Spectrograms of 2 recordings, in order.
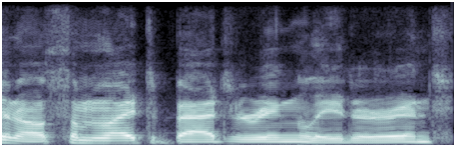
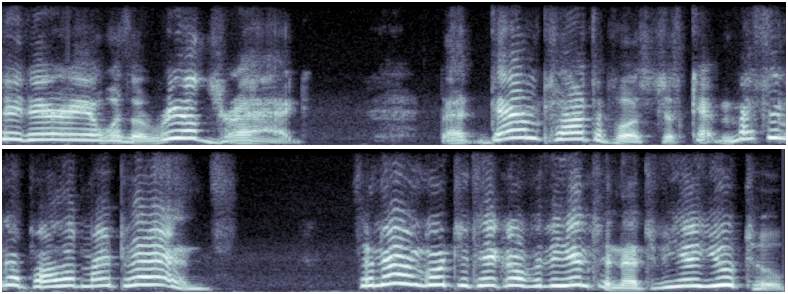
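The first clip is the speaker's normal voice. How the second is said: very high, straining put-on voice. Performing an impression for a listener, in a strained impression voice. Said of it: "Not a bad impression, though. And though it was clearly your voice was straining".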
